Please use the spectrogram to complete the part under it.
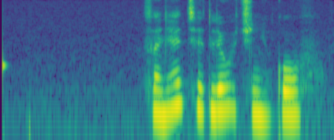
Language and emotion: Russian, neutral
